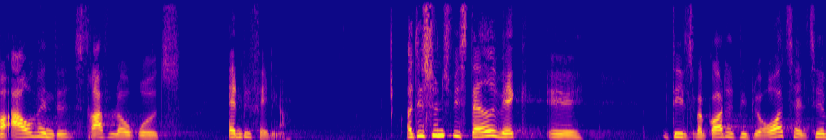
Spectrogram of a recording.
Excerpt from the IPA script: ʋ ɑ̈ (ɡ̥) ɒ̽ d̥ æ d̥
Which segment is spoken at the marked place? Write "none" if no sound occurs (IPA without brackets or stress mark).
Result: ɡ̥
